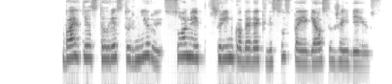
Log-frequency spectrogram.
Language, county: Lithuanian, Vilnius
